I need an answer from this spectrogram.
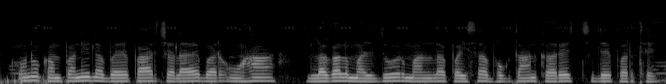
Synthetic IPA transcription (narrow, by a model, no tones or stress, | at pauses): koːnokəmpənilabəpaːɾt͡ʃəlaːebəɾʊɦã | ləɡəlməd͡ʒd̪uːɾmənlapəɪsabʱʊɡt̪aːnkəɾet͡ʃlepəɾt̪ʰeː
